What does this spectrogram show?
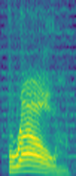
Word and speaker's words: Brown: bill to a t that's EMT Brown rhymes with clown which I'm beginning to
